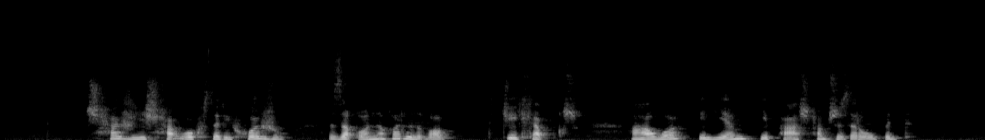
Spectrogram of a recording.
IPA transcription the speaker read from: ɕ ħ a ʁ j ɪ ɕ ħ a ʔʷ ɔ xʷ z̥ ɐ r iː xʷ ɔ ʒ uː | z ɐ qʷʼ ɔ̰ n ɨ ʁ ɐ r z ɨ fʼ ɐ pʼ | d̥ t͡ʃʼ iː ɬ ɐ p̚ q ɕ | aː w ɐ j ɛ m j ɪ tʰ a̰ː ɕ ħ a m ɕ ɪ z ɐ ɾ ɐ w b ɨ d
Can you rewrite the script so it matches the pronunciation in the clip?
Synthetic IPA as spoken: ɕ ħ a ʒ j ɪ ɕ ħ a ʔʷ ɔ xʷ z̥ ɐ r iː xʷ ɔ ʒ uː | z ɐ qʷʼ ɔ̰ n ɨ ʁ ɐ r z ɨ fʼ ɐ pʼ | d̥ t͡ʃʼ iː ɬ ɐ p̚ q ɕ | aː w ɐ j ɛ m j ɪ pʰ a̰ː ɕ ħ a m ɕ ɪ z ɐ ɾ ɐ w b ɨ d

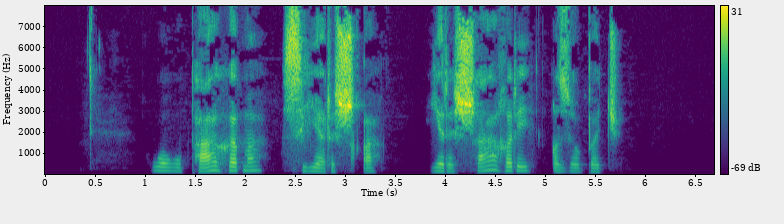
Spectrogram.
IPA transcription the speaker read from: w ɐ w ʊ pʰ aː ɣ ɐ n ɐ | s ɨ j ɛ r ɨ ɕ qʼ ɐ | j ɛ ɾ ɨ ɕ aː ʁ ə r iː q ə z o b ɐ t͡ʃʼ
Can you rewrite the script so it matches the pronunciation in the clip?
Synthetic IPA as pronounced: w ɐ w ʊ pʰ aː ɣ ɐ m ɐ | s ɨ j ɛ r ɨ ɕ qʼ ɐ | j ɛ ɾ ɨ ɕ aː ʁ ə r iː q ə z o b ɐ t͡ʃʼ

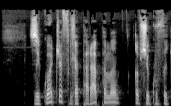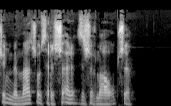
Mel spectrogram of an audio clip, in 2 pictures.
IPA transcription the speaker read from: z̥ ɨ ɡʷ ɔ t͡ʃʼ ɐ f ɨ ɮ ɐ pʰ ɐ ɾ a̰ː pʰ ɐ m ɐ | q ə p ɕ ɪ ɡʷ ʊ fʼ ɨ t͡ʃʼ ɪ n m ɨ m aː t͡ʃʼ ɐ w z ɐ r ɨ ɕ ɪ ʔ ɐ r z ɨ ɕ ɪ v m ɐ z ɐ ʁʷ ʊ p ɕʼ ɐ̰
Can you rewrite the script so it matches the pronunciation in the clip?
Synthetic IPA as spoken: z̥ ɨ ɡʷ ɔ t͡ʃʼ ɐ f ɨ ɮ ɐ pʰ ɐ ɾ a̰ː pʰ ɐ m ɐ | q ə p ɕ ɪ ɡʷ ʊ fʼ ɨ t͡ʃʼ ɪ n m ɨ m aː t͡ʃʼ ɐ w z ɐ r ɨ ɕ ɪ ʔ ɐ r z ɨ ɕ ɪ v m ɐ ʁ ɐ ʁʷ ʊ p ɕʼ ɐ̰

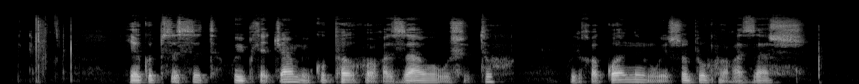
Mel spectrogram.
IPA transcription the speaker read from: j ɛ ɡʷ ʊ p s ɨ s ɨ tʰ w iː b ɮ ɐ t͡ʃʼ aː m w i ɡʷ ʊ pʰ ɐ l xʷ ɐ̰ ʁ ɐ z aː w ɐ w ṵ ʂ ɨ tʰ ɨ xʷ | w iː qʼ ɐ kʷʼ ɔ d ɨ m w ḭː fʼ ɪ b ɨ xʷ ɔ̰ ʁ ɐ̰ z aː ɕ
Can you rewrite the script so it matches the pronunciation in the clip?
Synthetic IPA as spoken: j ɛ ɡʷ ʊ p s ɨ s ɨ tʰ w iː b ɮ ɐ t͡ʃʼ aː m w i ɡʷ ʊ pʰ ɐ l xʷ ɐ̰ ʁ ɐ z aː w ɐ w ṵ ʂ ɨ tʰ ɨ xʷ | w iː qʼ ɐ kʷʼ ɔ n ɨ m w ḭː ɕʼ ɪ b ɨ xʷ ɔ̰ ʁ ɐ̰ z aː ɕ

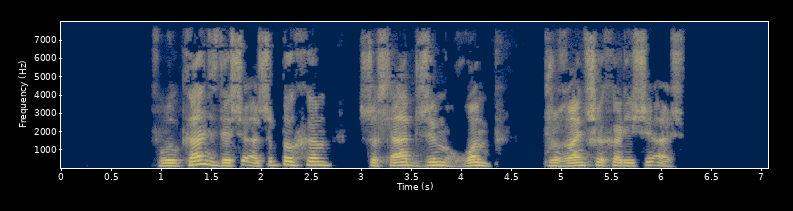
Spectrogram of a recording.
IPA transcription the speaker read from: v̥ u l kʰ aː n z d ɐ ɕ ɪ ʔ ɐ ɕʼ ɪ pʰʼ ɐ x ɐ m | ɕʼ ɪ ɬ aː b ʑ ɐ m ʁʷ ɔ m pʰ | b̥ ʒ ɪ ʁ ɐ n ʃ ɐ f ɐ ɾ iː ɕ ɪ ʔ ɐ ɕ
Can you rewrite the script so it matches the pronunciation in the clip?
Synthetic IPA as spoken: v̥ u l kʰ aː n z d ɐ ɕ ɪ ʔ ɐ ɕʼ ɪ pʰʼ ɐ x ɐ m | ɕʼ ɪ ɬ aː b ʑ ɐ m ʁʷ ɔ m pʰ | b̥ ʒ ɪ ʁ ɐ n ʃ ɐ x ɐ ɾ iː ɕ ɪ ʔ ɐ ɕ

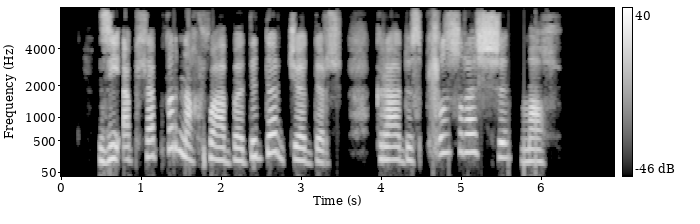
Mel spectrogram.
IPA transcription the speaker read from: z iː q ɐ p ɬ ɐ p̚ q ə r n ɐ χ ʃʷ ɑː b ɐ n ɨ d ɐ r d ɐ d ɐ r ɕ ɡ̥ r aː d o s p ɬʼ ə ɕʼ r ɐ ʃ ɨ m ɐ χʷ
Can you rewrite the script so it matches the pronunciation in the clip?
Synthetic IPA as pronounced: z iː ʔ ɐ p ɬ ɐ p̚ q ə r n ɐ χ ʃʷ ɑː b ɐ d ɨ d ɐ r d͡ʒ ɐ d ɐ r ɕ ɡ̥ r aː d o s p ɬʼ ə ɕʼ r ɐ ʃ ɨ m ɐ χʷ

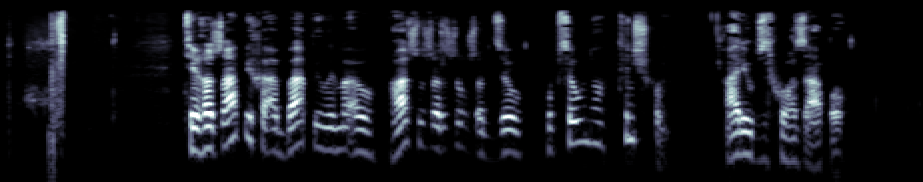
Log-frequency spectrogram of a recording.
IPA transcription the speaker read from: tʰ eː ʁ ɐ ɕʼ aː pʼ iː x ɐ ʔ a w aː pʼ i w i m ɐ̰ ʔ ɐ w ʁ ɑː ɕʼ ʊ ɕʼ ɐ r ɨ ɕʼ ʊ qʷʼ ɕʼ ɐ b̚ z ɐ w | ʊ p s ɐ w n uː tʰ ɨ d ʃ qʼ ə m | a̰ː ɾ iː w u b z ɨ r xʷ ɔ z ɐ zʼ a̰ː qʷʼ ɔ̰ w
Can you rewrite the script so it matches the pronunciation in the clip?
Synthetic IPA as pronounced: tʰ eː ʁ ɐ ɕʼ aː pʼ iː x ɐ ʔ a b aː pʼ i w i m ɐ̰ ʔ ɐ w ʁ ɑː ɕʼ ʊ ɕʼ ɐ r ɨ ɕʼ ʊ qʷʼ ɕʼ ɐ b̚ d͡z ɐ w | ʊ p s ɐ w n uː tʰ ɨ n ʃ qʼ ə m | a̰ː ɾ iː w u b z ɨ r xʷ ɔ ʁ ɐ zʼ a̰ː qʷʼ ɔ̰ w

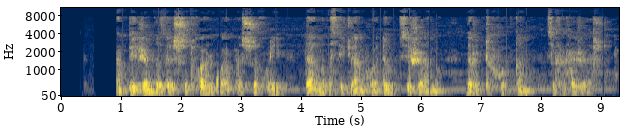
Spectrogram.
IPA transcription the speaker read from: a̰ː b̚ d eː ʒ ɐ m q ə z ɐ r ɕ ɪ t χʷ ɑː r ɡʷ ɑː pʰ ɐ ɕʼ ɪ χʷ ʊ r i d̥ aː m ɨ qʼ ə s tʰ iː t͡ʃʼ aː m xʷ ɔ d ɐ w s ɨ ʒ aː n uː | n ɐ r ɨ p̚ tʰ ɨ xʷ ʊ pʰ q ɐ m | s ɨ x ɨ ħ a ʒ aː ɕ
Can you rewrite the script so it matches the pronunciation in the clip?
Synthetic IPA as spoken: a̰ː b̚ d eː ʒ ɐ m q ə z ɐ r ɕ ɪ t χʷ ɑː r ɡʷ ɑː pʰ ɐ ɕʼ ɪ χʷ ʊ r iː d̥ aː m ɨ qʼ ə s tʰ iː t͡ʃʼ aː m xʷ ɔ d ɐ w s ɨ ʒ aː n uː | n ɐ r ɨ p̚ tʰ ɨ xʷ ʊ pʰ q ɐ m | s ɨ x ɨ ħ a ʒ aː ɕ

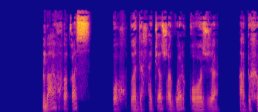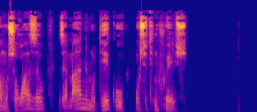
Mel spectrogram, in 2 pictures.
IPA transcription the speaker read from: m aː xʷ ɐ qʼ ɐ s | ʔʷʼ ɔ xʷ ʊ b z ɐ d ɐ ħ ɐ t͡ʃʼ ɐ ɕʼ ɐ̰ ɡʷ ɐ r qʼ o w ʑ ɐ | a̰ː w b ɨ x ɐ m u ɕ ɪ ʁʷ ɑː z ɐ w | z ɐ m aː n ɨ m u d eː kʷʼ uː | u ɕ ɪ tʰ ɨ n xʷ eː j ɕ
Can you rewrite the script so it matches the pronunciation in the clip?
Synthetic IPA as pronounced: m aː xʷ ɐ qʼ ɐ s | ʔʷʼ ɔ xʷ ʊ b ʁ ɐ d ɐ ħ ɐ t͡ʃʼ ɐ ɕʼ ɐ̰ ɡʷ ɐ r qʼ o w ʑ ɐ | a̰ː b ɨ x ɐ m u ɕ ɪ ʁʷ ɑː z ɐ w | z ɐ m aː n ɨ m u d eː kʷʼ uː | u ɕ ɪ tʰ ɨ n xʷ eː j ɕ

